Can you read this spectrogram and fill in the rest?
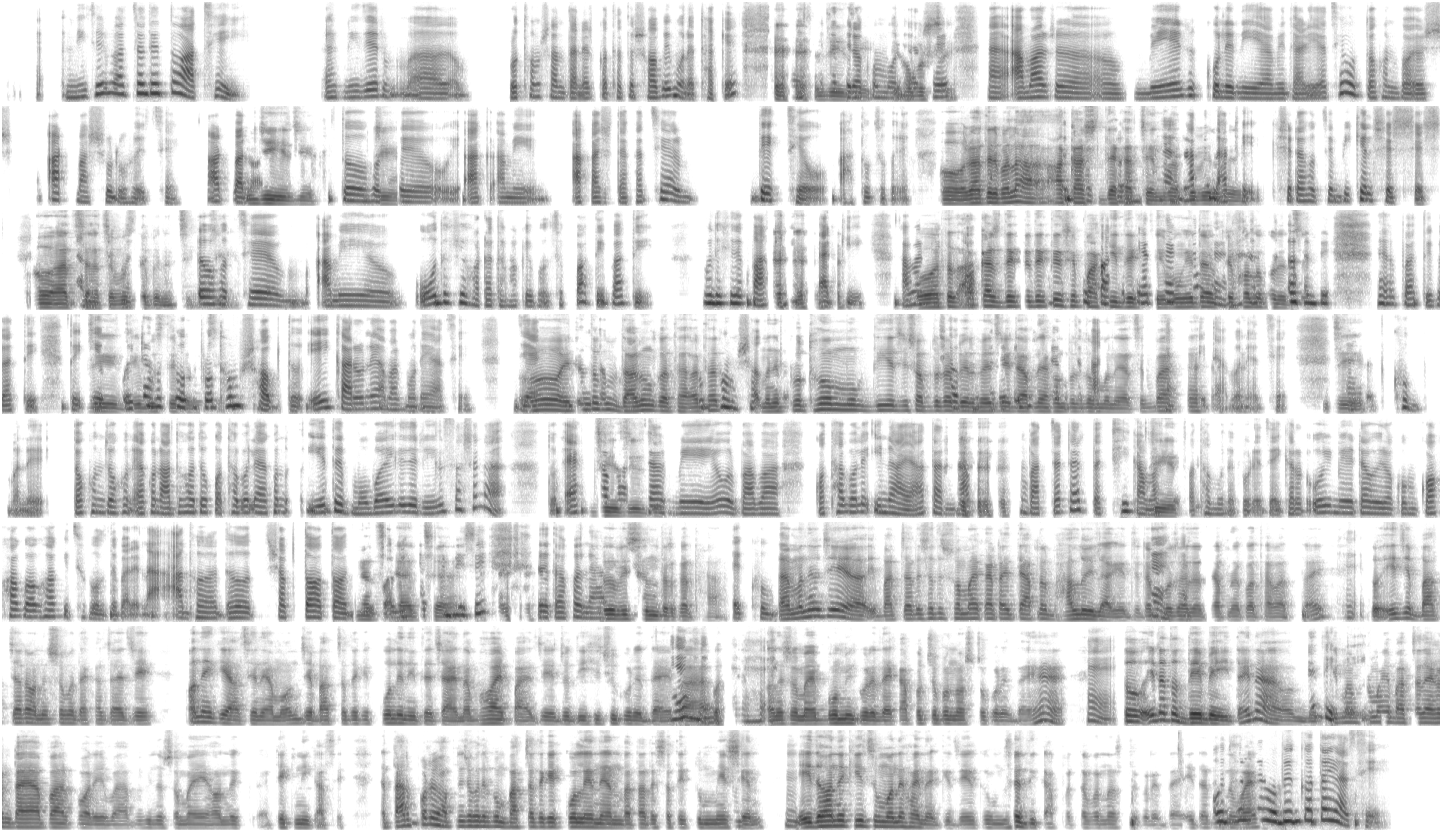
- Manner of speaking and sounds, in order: other background noise; chuckle; unintelligible speech; chuckle; unintelligible speech; laughing while speaking: "হ্যাঁ। হ্যাঁ"; unintelligible speech; chuckle; horn; chuckle; chuckle; tapping; unintelligible speech; unintelligible speech; laughing while speaking: "যদি"
- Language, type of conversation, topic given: Bengali, podcast, ছোটো শিশু বা পোষ্যদের সঙ্গে সময় কাটালে আপনার কেমন অনুভব হয়?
